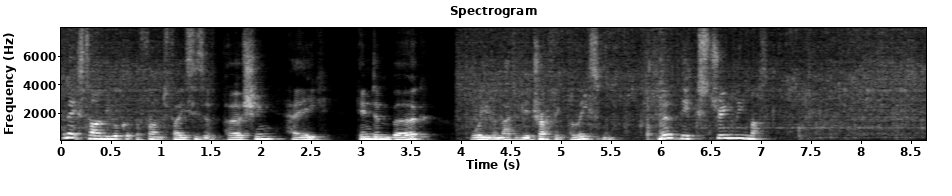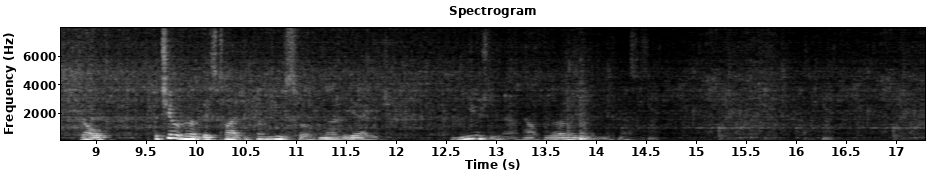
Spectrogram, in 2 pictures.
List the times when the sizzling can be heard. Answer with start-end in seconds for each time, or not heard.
0.0-1.6, 4.0-17.2.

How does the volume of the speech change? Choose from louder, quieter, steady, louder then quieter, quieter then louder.
quieter.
